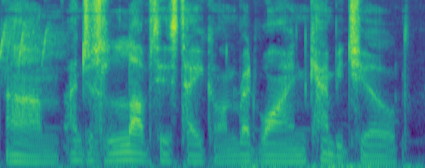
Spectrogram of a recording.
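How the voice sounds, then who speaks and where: A man with a very deep, low pitch speaks in a monotone, flat intonation over noticeable background noise. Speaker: podcast host. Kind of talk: casual chat. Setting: recorded on location in Scottsdale.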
